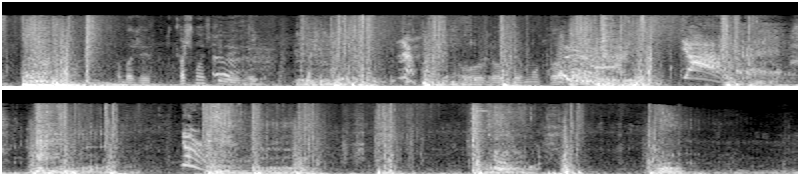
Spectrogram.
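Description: A leopard snarls and growls.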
